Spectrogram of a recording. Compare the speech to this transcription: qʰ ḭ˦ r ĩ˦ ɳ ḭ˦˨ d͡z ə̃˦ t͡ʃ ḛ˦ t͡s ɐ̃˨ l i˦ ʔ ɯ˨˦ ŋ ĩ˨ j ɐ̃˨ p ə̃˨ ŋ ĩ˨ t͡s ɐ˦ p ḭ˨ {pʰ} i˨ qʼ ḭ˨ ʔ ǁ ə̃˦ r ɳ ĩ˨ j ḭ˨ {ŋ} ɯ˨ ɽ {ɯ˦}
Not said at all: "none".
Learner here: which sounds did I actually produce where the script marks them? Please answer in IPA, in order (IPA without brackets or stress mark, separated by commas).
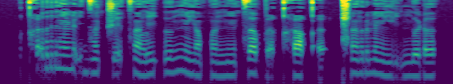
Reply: qʰ, ŋ, ə˦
